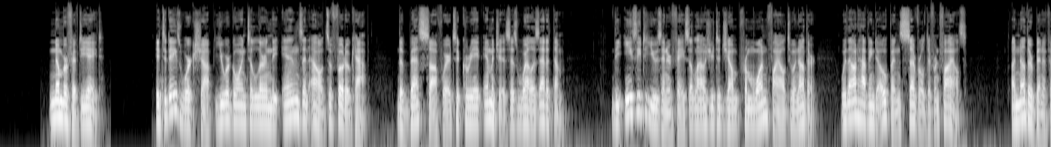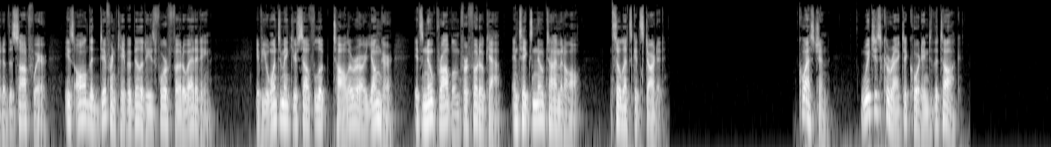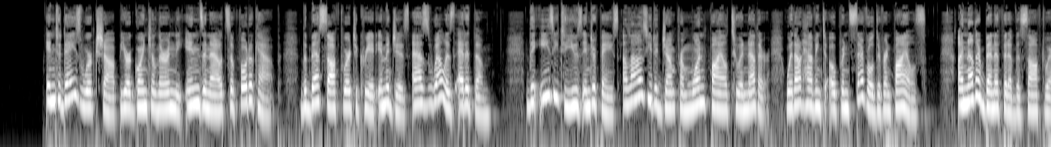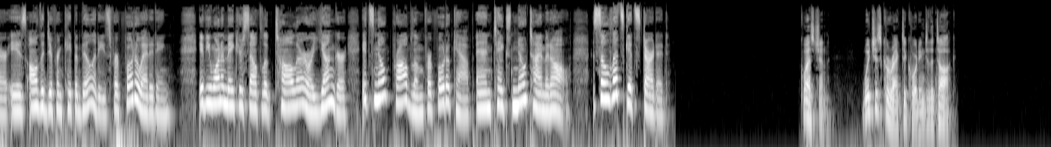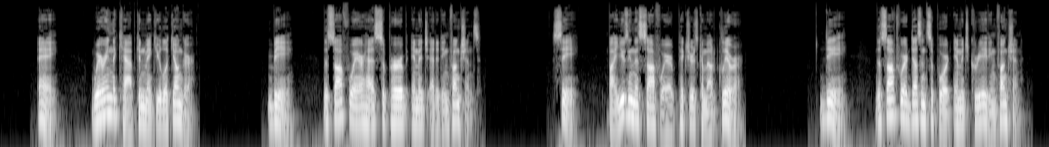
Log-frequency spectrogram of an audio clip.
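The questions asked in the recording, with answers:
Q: which is correct according to the talk?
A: B: The software has superb image editing functions.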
